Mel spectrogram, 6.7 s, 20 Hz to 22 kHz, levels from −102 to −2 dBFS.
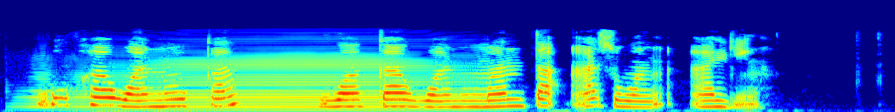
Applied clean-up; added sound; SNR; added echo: none; Wind instrument, woodwind instrument; 13 dB; none.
